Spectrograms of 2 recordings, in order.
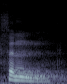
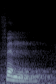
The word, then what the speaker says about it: film: sound ရှိပါတယ် L ကတော့ကျွန်တော်တို့က like L sound လေးနဲ့အတန်ထွက်ပြလို့ရတယ်အဲကြောင့်မလို့ fin ဒီလိုအတန်ထွက်ပါတယ် Okay so repeat after me fin Great နောက်တစ်လုံးကိုကြည့်အောင်ဒီစကားလုံးဖြစ်ပါတယ်ဒီစကားလုံးကိုအများစုက Wednesday လို့ထွက်တတ်ကြပါတယ်ဒီစကားလုံးမှာအတန်က3တန်မရှိပါဘူး2တန်ပဲရှိပါတယ်2 syllable ဖြစ်ပါတယ်ဒါကြောင့်မလို့ Wednesday လို့မထွက်ပါဘူး Wednesday လို့ပဲထွက်ပါမယ် Wednesday အဲ့တော့အတန်2တန်မှာရှေ့ဆုံးကအတန်မှာ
